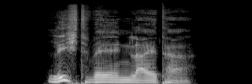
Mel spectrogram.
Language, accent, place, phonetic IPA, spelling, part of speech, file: German, Germany, Berlin, [ˈlɪçtvɛlənˌlaɪ̯tɐ], Lichtwellenleiter, noun, De-Lichtwellenleiter.ogg
- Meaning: 1. optical fibre 2. optical waveguide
